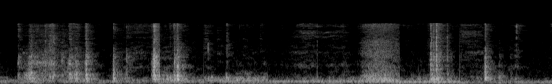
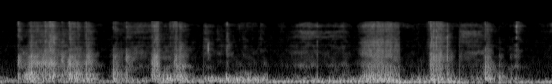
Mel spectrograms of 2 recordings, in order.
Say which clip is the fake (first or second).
second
